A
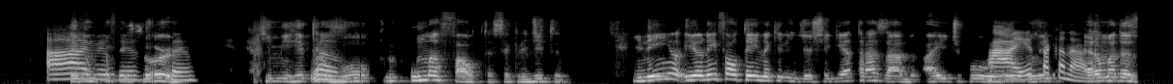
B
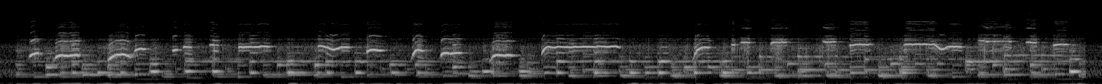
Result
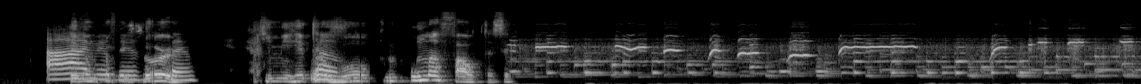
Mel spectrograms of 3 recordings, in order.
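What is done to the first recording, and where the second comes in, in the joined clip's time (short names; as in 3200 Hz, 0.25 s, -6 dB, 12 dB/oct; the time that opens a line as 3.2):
A
5.12 switch to B from 2.15 s, crossfade 0.12 s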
